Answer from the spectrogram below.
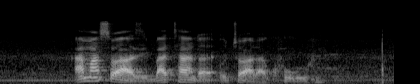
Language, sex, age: South Ndebele, male, 23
